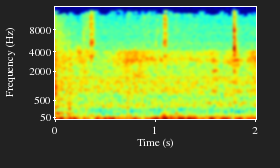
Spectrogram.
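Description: A clock ticks steadily.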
